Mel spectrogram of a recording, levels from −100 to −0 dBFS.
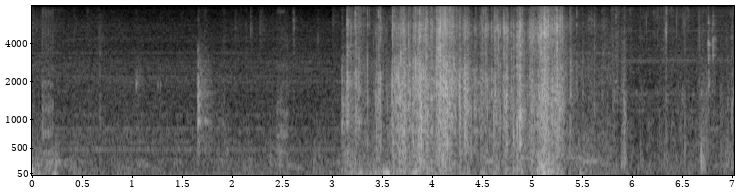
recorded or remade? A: recorded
